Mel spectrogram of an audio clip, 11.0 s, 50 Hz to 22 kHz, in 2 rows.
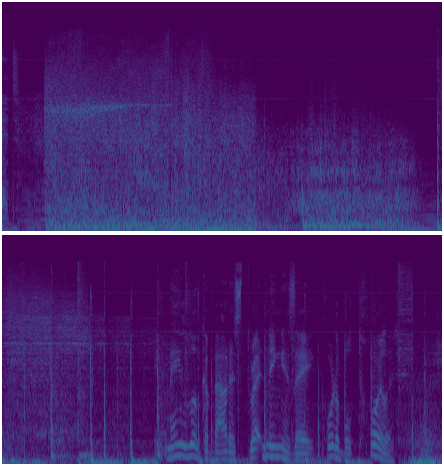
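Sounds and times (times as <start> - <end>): explosions: 0.6 - 5.2.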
